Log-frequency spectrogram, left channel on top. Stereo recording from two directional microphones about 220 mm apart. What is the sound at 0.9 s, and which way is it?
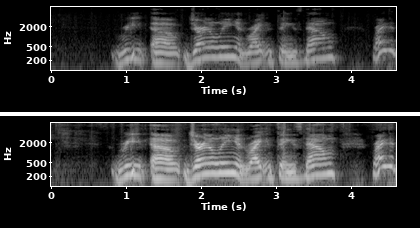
Speech, 50° right (ahead or behind).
